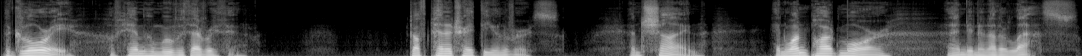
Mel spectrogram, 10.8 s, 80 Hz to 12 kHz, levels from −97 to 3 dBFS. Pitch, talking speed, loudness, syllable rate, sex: 110 Hz, 115 wpm, -19 LUFS, 5.1 syllables/s, male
